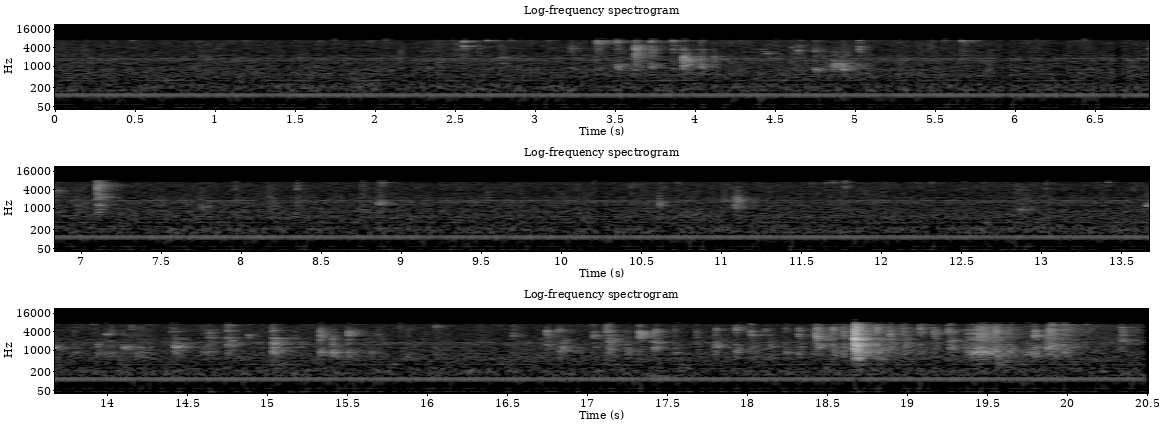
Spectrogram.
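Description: Quiet room with a steady low hum, and scattered soft clicks and taps of a computer keyboard and mouse. The clicks come thicker in the last few seconds, with one louder click near the end.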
